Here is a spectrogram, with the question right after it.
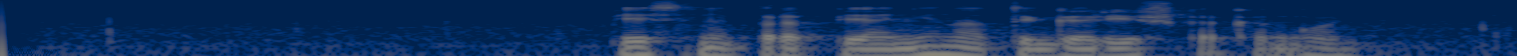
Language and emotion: Russian, neutral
